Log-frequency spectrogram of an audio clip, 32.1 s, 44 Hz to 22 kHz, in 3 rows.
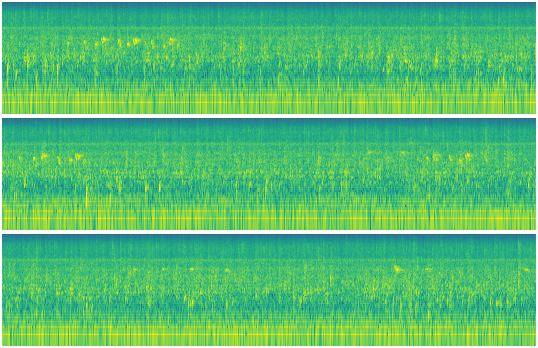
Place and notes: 玉長公路, Fuli Township - Birds and Water
Birds singing, Water sound
Zoom H2n MS+XY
